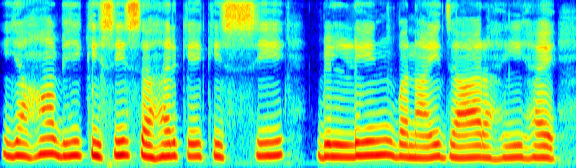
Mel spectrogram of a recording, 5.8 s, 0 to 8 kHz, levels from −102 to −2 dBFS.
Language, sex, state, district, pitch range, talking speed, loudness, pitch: Hindi, female, Chhattisgarh, Korba, 205-240 Hz, 115 wpm, -17 LUFS, 225 Hz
